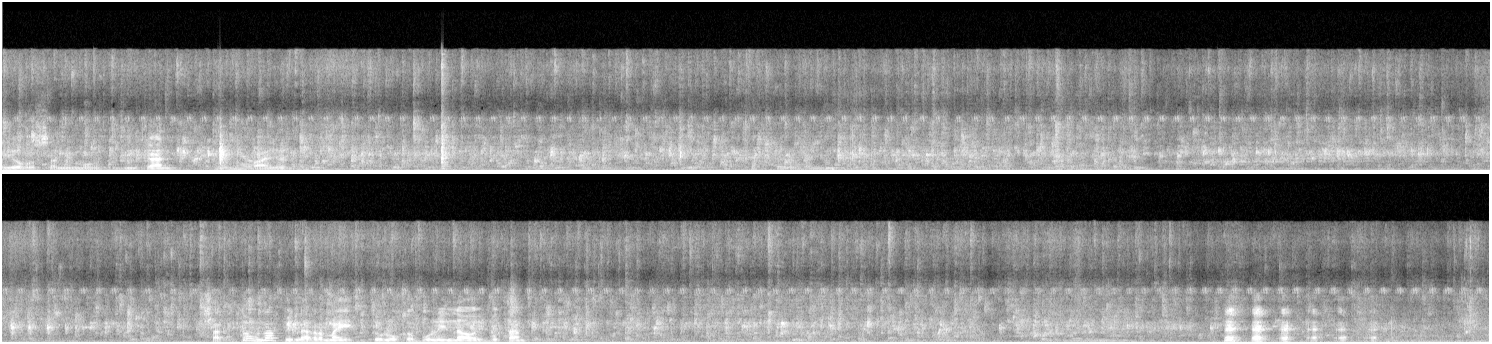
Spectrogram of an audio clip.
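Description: Vegetables simmer and sizzle in a pan.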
